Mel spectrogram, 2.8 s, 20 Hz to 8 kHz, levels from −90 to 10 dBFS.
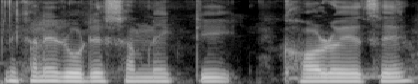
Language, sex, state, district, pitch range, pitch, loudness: Bengali, male, West Bengal, Cooch Behar, 135-145 Hz, 140 Hz, -16 LUFS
